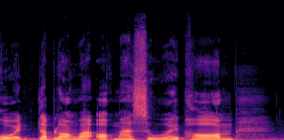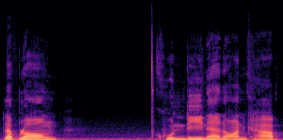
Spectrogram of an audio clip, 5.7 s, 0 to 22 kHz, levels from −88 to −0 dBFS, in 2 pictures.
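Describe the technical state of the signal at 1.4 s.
At 1.4 s the speech signal is intact, with no audible technical fault at that moment.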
